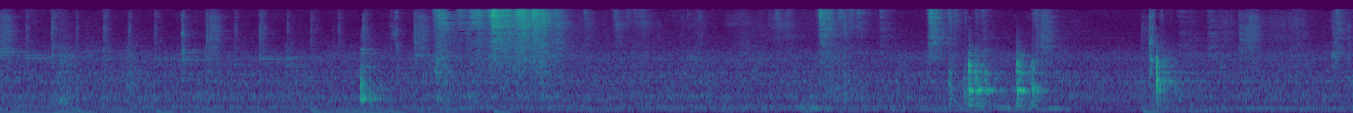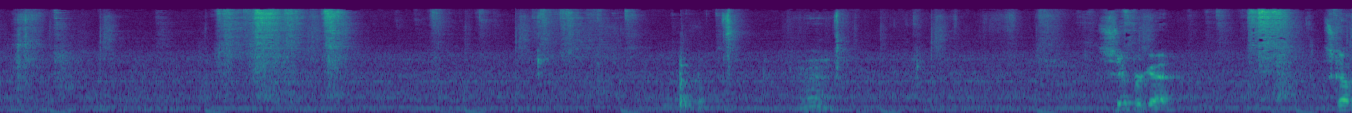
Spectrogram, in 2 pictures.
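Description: Tableware being handled on a wooden table: scattered short clinks and knocks of plates, cutlery and a glass, over a steady low background.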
